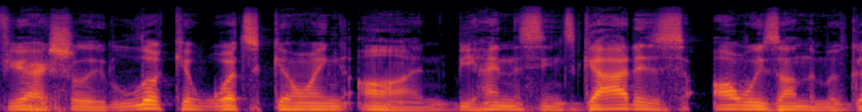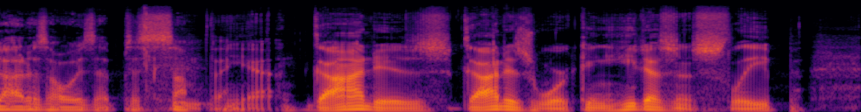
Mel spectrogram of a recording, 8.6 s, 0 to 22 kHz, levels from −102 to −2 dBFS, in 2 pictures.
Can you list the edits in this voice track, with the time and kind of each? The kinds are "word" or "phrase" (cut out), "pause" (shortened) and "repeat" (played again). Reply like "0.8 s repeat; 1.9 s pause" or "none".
none

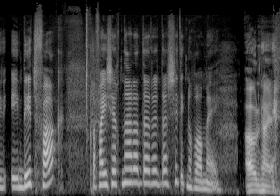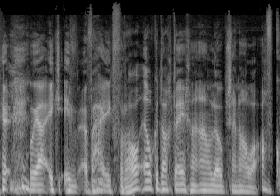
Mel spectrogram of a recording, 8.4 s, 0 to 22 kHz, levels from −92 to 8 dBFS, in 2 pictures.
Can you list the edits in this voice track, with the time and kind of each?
4.7 s word

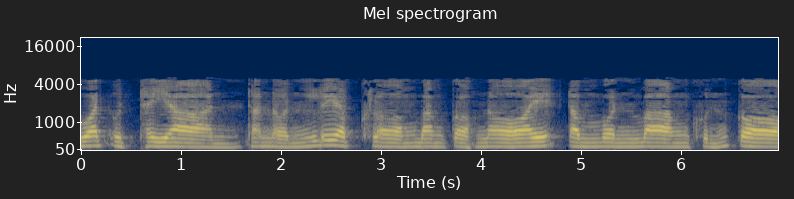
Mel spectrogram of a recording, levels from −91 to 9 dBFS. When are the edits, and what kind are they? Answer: 1.6 s pause; 4.8 s pause

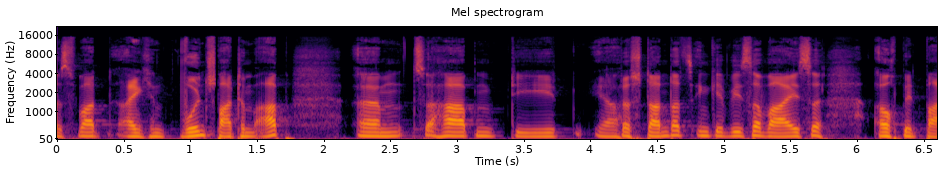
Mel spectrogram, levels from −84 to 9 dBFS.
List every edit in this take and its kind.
1.2 s word; 2.7 s word; 3.3 s pause; 4.2 s phrase

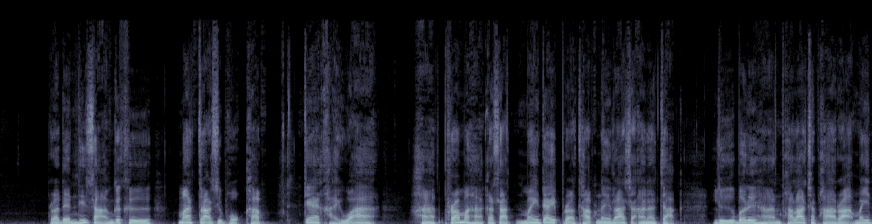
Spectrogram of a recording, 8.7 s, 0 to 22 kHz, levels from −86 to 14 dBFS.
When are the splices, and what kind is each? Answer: 3.0 s pause

